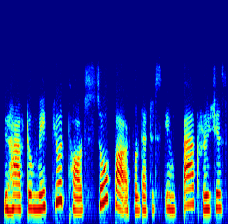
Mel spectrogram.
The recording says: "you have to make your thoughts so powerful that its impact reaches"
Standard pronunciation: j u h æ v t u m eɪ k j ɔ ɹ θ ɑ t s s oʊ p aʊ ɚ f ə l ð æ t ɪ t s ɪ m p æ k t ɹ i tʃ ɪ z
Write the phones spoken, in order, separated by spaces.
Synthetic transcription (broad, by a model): j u h æ v t u m eɪ k j ɔ ɹ t ɑ t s s oʊ p aʊ ɚ f ə l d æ t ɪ t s ɪ m p æ k t ɹ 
